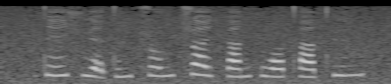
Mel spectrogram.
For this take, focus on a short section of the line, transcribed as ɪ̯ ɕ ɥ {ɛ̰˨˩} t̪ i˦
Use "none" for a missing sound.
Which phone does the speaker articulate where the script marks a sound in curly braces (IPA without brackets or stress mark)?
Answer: ɛ̰˨˩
